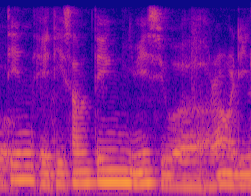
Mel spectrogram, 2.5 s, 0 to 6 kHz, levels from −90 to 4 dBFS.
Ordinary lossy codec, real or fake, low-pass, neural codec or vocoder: none; real; 5.4 kHz; none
